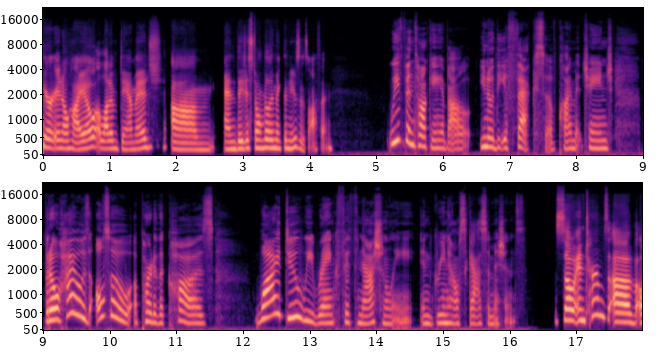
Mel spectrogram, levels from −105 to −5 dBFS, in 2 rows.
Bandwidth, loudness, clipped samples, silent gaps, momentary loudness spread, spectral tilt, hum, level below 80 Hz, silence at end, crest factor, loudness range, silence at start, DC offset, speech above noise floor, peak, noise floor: 16.5 kHz; -25 LUFS; under 0.1%; none; 17 LU; -5 dB/octave; none; -58 dBFS; 0 s; 20 dB; 5 LU; 0 s; under 0.1%; 37 dB; -6 dBFS; -62 dBFS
